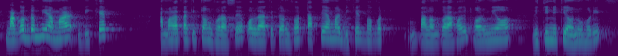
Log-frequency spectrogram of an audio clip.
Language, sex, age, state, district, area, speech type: Assamese, female, 45-60, Assam, Barpeta, rural, spontaneous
